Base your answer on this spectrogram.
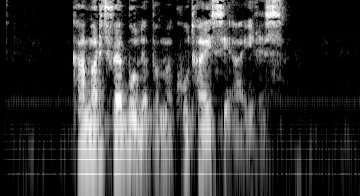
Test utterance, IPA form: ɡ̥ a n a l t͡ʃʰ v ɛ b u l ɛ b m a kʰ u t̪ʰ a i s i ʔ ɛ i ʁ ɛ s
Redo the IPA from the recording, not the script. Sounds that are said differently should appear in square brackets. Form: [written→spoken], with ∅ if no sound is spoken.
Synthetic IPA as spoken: ɡ̥ a [n→m] a [l→ɾ] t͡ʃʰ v ɛ b u l ɛ b m a kʰ u t̪ʰ a i s i ʔ [ɛ→a] i ʁ ɛ s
